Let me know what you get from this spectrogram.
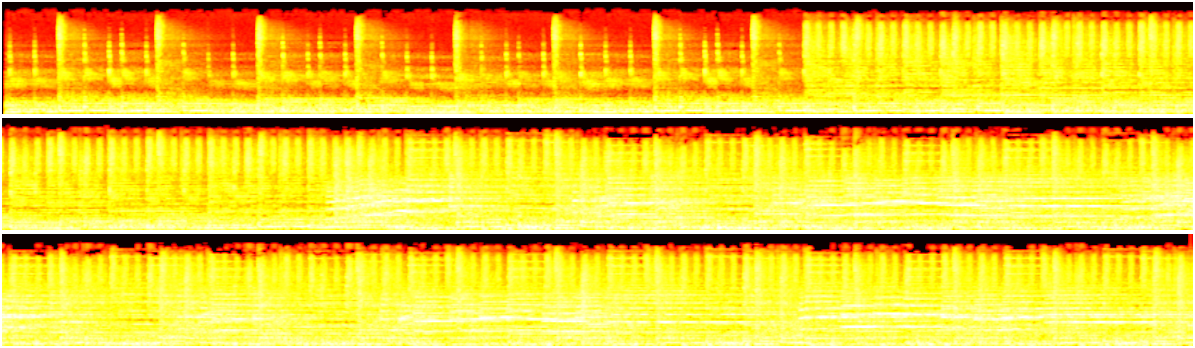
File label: Gingle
